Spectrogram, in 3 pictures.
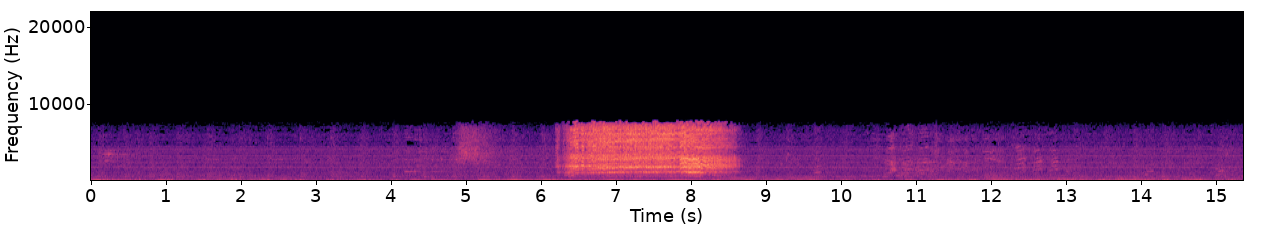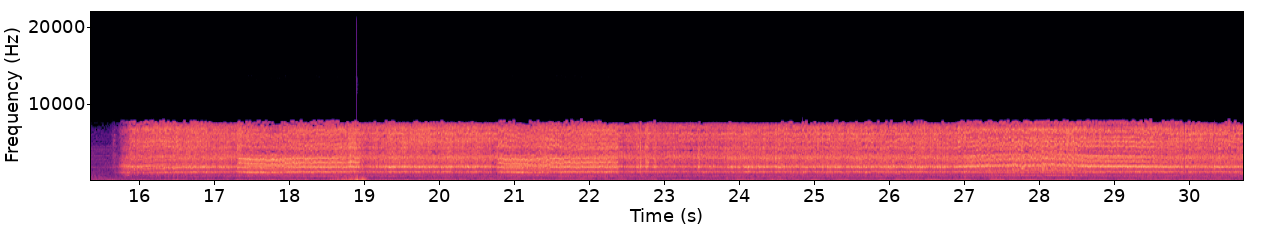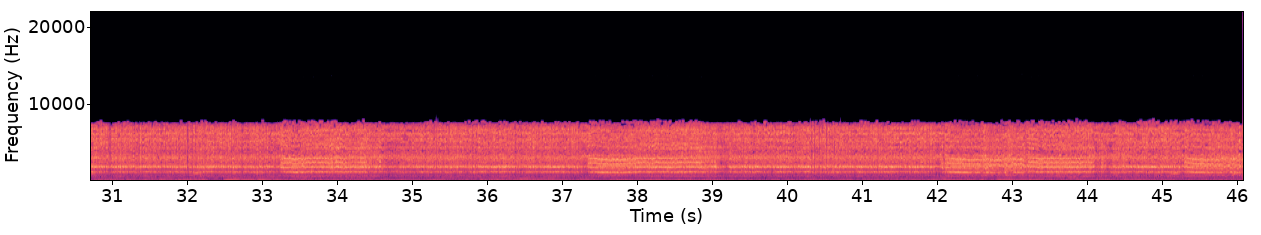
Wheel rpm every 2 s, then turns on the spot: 0, 0, 0, 100, 30, 0, 0, 10, 140, 160, 160, 160, 160, 160, 160, 160, 160, 160, 160, 160, 160, 160, 160.
none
